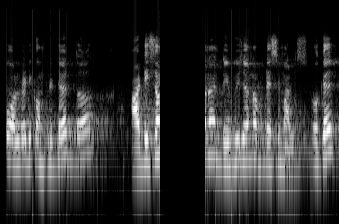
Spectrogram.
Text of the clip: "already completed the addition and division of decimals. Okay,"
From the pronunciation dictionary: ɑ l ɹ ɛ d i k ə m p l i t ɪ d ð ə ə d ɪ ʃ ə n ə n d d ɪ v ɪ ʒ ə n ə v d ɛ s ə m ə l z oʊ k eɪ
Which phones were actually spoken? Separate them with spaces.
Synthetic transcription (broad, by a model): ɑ l ɹ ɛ d i k ə m p l i t ɪ d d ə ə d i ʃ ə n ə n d d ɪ b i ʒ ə n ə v d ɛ s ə m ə l s oʊ k eɪ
